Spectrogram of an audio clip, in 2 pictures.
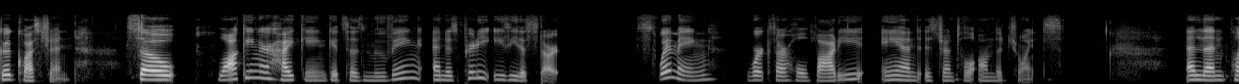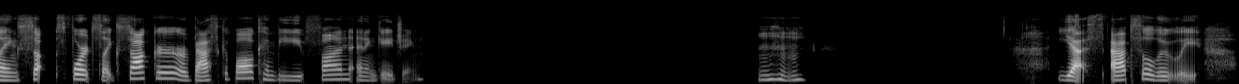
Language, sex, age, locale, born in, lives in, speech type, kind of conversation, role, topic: English, female, 25-29, en-US, United States, United States, read, expert-assistant, expert, What are the benefits of outdoor activities for health?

